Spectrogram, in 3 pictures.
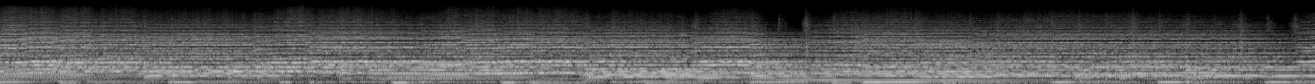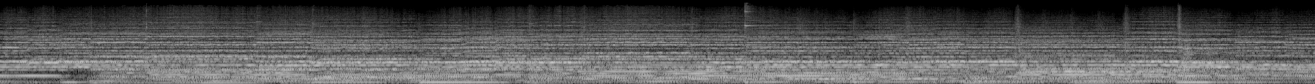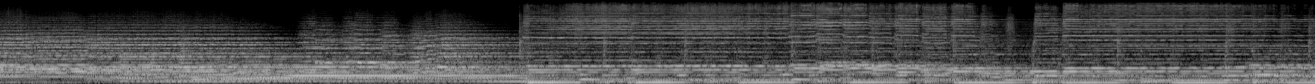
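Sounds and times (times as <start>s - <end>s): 
string orchestra: 0.0s - 39.4s.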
